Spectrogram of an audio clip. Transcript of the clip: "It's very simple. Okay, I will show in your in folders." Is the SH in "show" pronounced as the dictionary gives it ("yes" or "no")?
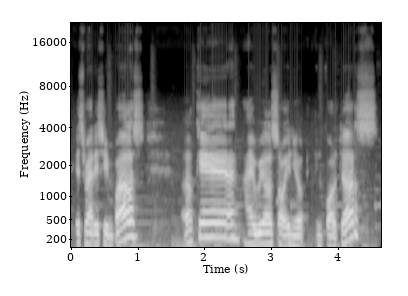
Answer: no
